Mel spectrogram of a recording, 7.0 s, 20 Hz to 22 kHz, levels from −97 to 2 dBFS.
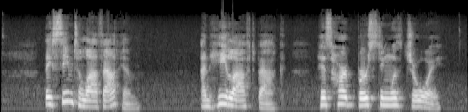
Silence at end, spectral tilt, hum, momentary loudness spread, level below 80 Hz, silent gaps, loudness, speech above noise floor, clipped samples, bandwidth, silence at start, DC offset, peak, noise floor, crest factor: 0.45 s; -3 dB/octave; none; 13 LU; -58 dBFS; none; -13 LUFS; 40 dB; under 0.1%; 15.5 kHz; 0.7 s; under 0.1%; 0 dBFS; -54 dBFS; 16 dB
